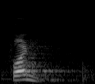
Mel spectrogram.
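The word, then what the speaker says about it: Pfund: फंड हाँ, P silent रहता है।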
